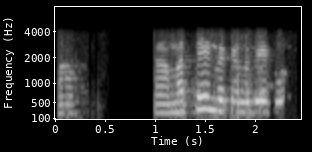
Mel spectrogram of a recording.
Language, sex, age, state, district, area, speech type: Kannada, female, 60+, Karnataka, Dakshina Kannada, rural, conversation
